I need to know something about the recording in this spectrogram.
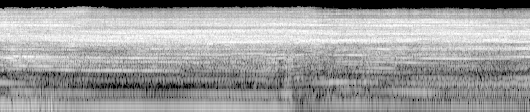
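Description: Handheld angle grinder cutting through a tile, running steadily under load with a steady motor whine. The pitch sags slightly about six seconds in.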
